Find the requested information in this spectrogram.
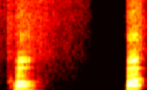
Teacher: इस स्पर्श भी है कंठ भी है अघोष भी है और महाप्राण भी है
